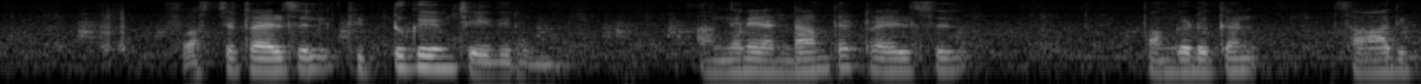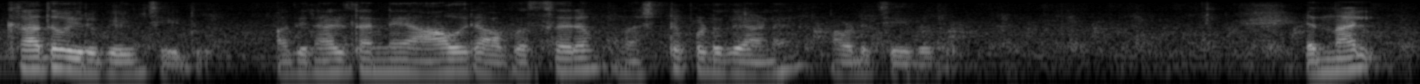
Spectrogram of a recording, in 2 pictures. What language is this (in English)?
Malayalam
